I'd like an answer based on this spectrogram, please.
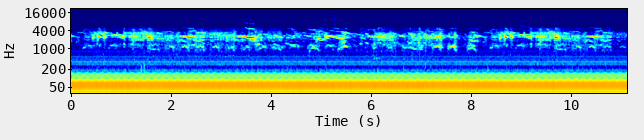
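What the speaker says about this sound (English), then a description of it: "I just want to focus on the seagulls" Gulls call repeatedly in scattered, squawking bursts, faint and somewhat distant, over a steady low electrical hum.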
